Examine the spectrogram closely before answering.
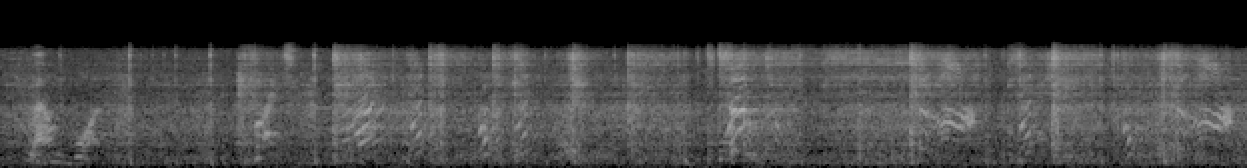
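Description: Punches and kicks land with sharp thuds in a fast video game fight.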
